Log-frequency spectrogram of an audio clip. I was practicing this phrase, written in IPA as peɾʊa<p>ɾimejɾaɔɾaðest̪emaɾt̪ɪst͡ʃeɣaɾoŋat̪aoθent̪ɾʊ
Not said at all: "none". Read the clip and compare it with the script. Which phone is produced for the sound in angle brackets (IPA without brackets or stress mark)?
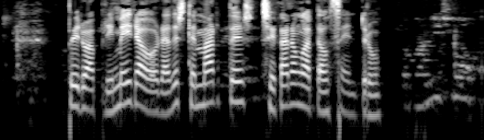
p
